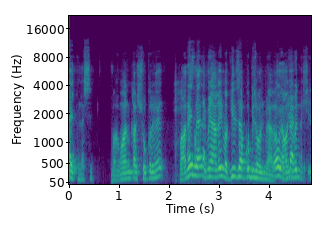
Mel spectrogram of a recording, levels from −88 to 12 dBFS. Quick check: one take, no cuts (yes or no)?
yes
